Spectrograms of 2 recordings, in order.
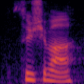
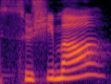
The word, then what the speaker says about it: Tsushima: read that they say Tsushima yeah first yeah Tsushima yeah and like typically for the Japanese like the first syllable is the one you accent right mm-hmm yeah I did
